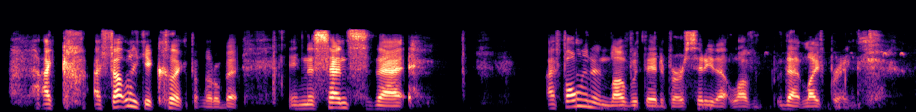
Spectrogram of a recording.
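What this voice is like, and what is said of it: Out of breath, panting speech. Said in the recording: “as I went out for a run here today, and that's why I'm out of breath”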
